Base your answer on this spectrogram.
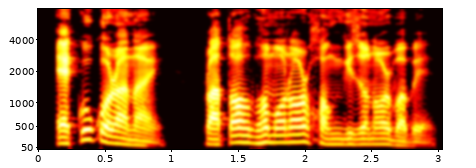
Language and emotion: Assamese, neutral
